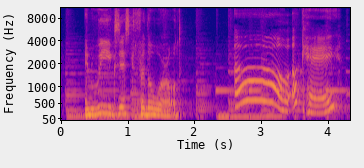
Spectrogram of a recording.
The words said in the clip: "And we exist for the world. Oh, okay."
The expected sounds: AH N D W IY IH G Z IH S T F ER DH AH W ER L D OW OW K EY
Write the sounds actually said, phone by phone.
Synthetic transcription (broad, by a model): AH N W IY IH G Z IH S T F ER DH AH W ER L D OW OW K EY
